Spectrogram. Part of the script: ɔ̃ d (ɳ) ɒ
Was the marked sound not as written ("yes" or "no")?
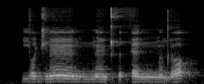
no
